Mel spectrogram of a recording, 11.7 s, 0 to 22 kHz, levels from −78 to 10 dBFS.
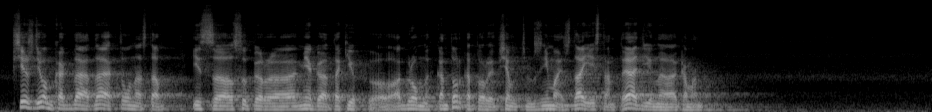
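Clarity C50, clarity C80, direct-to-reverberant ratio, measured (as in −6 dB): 12.5 dB, 13.5 dB, 10.0 dB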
